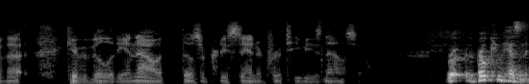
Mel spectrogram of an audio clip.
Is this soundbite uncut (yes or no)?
yes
